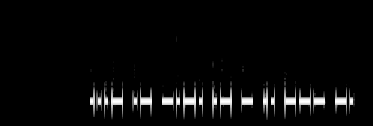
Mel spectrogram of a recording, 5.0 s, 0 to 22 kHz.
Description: Morse code, heard as a keyed tone, about 25 wpm, 700 Hz. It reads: VACATION
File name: Eight Letter Words - 25wpm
